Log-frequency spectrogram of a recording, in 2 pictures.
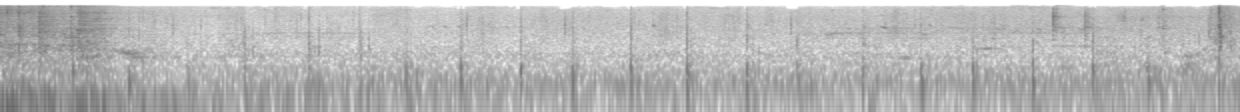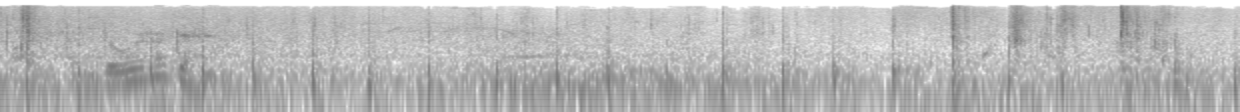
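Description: Footsteps run quickly and steadily over a hard floor.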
